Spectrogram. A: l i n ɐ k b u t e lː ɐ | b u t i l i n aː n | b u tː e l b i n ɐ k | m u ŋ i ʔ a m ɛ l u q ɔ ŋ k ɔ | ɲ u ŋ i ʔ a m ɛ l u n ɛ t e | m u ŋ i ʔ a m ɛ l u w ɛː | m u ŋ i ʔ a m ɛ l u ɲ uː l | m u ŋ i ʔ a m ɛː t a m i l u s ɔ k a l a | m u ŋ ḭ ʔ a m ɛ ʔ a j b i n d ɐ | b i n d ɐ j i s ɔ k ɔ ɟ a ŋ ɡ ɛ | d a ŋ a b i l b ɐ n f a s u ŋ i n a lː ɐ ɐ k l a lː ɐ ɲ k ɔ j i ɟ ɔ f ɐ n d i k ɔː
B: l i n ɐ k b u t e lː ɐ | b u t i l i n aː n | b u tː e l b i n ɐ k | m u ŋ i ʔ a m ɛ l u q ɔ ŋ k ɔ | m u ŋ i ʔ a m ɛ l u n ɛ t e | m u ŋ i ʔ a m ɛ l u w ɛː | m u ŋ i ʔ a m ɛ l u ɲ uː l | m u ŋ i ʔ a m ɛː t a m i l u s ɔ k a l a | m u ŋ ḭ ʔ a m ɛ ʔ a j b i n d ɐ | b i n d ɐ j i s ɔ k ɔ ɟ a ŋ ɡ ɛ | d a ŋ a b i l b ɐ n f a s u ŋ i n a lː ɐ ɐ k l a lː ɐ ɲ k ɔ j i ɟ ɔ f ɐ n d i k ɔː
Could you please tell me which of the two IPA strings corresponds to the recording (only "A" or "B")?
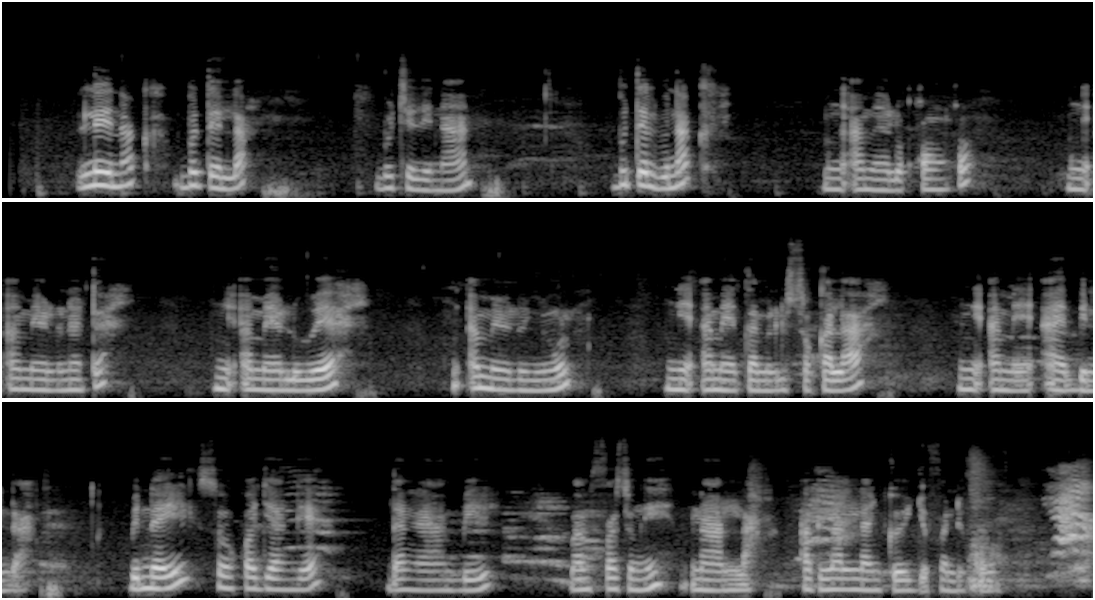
B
